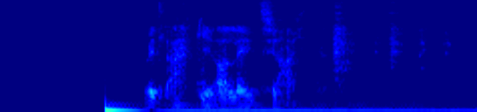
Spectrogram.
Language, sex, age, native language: Icelandic, male, 18-19, Icelandic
